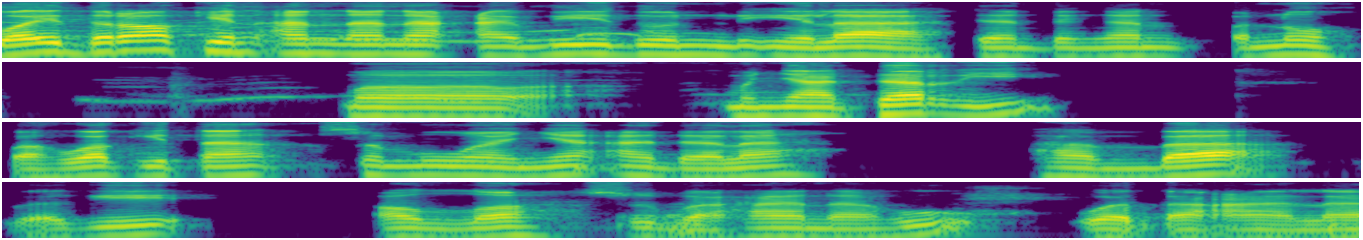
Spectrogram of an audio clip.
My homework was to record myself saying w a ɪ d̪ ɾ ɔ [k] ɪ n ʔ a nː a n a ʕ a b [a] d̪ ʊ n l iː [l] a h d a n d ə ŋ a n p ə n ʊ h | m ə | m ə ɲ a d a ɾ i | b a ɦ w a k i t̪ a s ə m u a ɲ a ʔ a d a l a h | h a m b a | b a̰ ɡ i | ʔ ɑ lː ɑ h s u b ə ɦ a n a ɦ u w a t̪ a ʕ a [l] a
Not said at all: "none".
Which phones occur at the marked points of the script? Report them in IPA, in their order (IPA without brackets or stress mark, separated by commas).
k, i, l, l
